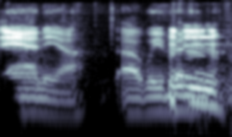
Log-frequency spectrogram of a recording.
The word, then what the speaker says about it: Anya: interview with her and she pronounced her name Anya Anya really it's it's Ania uh we've been wrong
